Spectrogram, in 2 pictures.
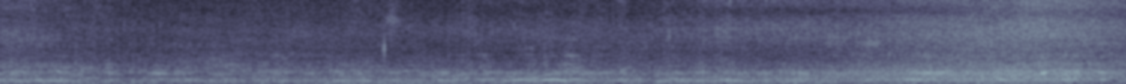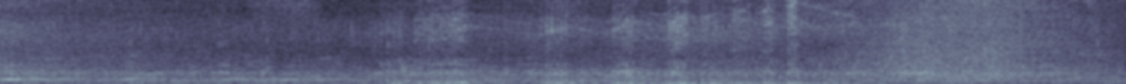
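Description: Surf washing steadily onto Freedom Beach in Phuket, a continuous broad wash of breaking waves with some wind buffeting the microphone, moderately loud throughout.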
